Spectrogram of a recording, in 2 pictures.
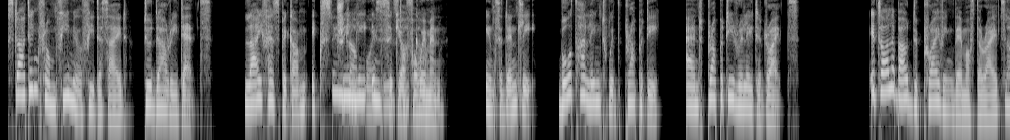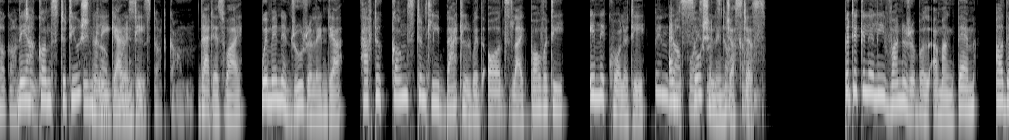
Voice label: English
